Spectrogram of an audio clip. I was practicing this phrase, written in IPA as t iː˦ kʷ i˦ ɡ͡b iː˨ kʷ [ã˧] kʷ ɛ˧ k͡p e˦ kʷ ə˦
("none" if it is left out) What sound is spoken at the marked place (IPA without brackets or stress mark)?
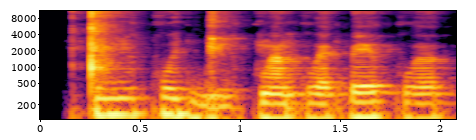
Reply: ã˧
